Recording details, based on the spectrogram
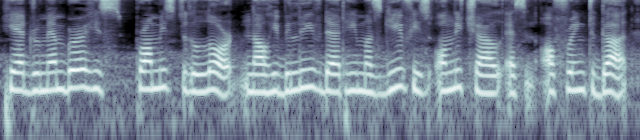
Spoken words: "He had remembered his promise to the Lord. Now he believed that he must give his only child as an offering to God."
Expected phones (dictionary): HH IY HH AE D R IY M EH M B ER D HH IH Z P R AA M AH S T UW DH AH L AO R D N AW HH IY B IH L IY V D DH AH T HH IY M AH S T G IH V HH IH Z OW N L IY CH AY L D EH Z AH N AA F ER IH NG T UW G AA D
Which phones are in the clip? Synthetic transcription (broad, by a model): HH IY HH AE D R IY M EH M B ER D HH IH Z P R AA M AH S T UW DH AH L AO R D N AW HH IY B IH L IY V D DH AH T HH IY M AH S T G IH V HH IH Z OW N L IY CH AY L D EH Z AH N AA F ER IH NG T UW G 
